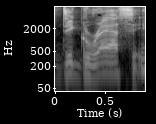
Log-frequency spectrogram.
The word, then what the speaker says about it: Degrassi: I think it's Degrassi. – Degrassi. – Like grass.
